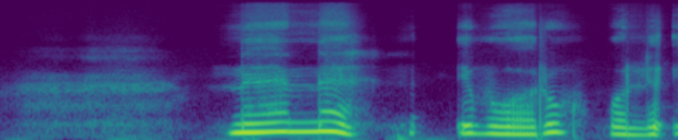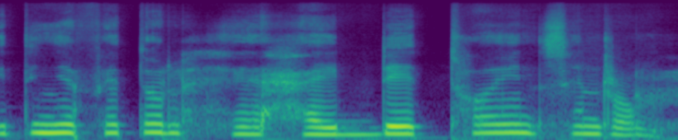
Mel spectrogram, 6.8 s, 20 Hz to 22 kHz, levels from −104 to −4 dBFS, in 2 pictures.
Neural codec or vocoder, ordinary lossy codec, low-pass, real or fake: autoencoder, 48 kHz, 128 numbers a frame, DAC-VAE, trained on Japanese speech; none; 19.8 kHz; fake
